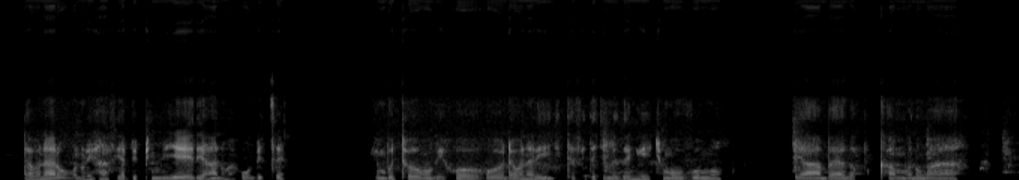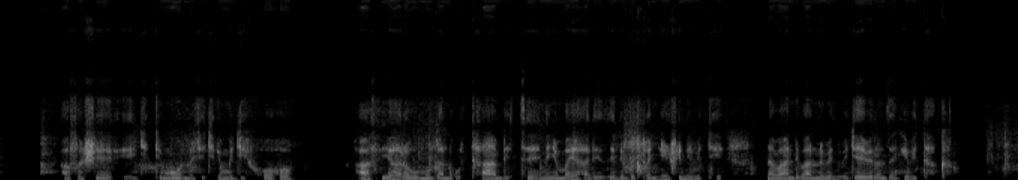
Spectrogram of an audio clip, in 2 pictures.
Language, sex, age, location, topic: Kinyarwanda, male, 25-35, Nyagatare, agriculture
